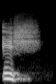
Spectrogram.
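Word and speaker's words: ig: Alphabets भी देखते हैं, जैसे आईजी का प्रोनाउंसिएशन क्या होगा? इश। वैसे काफी जगह इग भी बोला जाता है। ठीक है, लेकिन हम लोग हॉक डच सीख रहे हैं ओरिजिनल, तो उसमें क्या होगा? इश, उसका प्रोनाउंसिएशन क्या होगा? इश। नेक्स्ट CH का प्रोनाउंसिएशन क्या होगा?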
